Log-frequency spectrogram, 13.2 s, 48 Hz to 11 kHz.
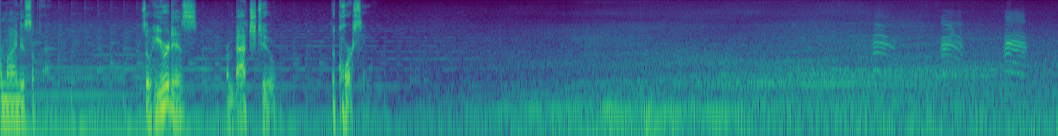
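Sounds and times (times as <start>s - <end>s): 
speech: 0.0s - 0.8s, 1.8s - 4.7s
regularly fed crow cawing: 10.8s - 12.9s.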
